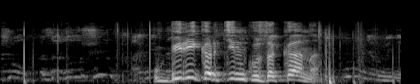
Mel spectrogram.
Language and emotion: Russian, angry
